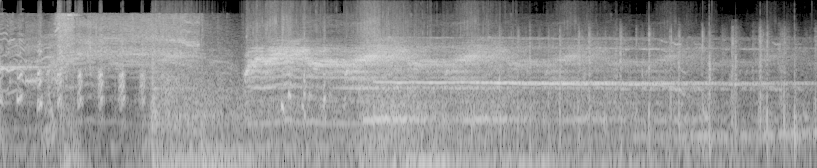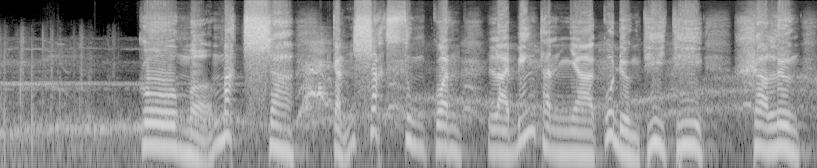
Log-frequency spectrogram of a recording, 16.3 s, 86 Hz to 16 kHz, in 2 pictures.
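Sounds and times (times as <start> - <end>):
laughter: 0.0 - 1.8
dense loud rumbling background: 1.4 - 11.2
cat screeching: 1.7 - 4.6
speech: 9.6 - 16.3.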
